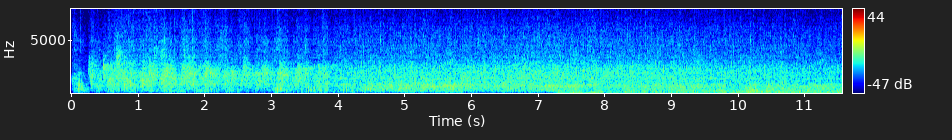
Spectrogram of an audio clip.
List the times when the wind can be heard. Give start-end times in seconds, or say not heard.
0.0-11.5.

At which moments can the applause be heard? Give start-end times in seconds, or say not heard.
0.0-11.5.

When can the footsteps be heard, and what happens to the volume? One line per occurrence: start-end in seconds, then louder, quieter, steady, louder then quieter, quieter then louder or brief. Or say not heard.
not heard.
